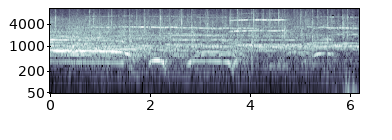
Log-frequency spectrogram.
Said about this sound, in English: Get them cheering voices on. Get them clapping hands together.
